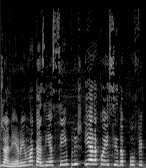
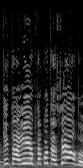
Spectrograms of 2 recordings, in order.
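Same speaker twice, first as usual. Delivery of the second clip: neighbour calling back; 8 semitones higher than usual. Retold or imitated. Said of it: "gritou de volta".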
